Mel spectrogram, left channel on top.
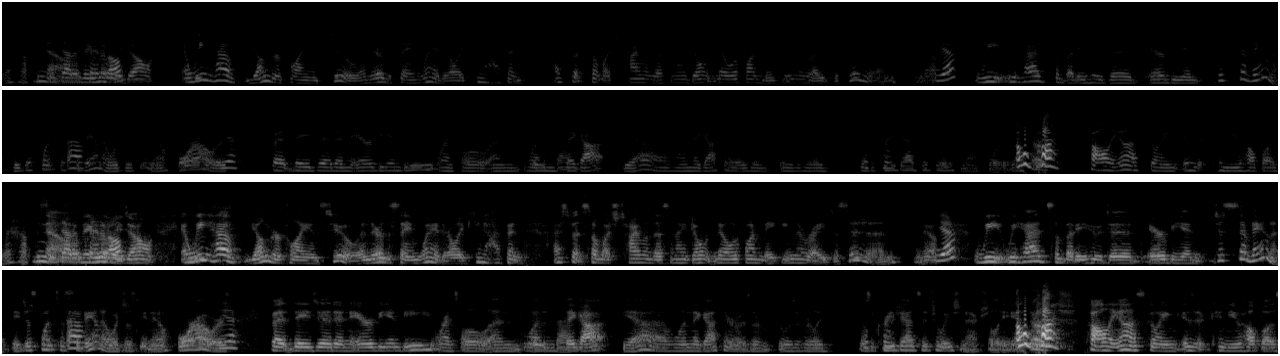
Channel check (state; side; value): quieter; left; 15.3 dB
